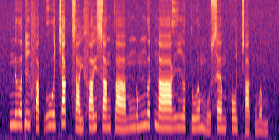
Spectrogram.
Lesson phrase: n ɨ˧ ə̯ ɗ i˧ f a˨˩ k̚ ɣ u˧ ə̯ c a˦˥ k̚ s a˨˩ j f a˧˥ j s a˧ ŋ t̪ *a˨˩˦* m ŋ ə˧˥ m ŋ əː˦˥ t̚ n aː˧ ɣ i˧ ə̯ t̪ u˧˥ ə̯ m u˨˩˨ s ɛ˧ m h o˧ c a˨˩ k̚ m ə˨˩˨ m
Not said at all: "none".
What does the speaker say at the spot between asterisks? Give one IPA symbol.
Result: aː˨˩˦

